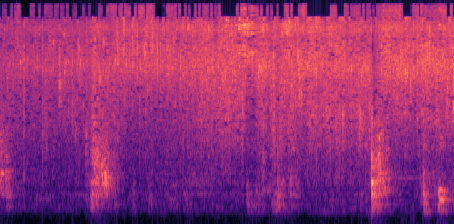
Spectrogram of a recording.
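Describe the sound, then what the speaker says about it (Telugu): Chicken red roast stirred in a hot pan: a steady close sizzle of frying runs throughout, broken by several scraping stirs of the spoon through the meat, with no talking. "ఇలా యాడ్ చేసుకొని దీన్ని ఒకసారి కలుపుకున్నాము."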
